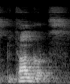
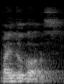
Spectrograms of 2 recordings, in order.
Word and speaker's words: Pythagoras: It is how we have to pronounce Pythagoras, not Pythagoras.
